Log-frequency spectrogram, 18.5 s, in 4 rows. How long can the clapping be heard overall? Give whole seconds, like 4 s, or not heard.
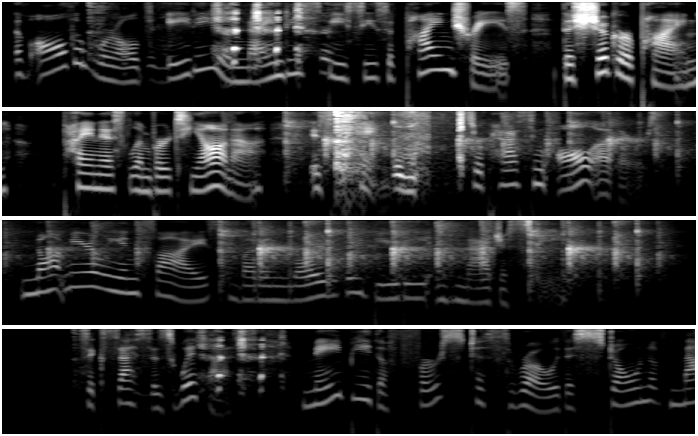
8 s.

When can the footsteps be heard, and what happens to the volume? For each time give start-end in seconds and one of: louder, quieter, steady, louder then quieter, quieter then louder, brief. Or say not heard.
not heard.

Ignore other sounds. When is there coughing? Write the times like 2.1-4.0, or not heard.
1.0-2.2, 6.8-7.7, 14.3-15.8.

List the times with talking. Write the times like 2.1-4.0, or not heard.
0.1-13.1, 14.4-18.4.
